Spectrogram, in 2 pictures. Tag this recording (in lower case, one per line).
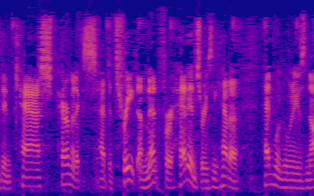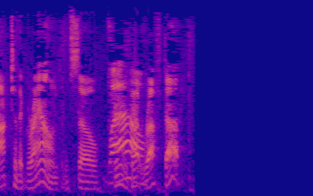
speech
music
